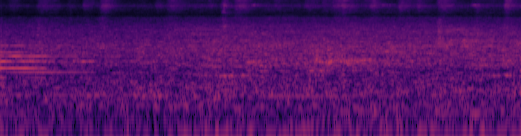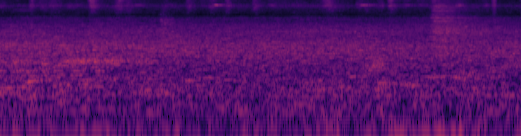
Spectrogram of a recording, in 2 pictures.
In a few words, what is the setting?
subway station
